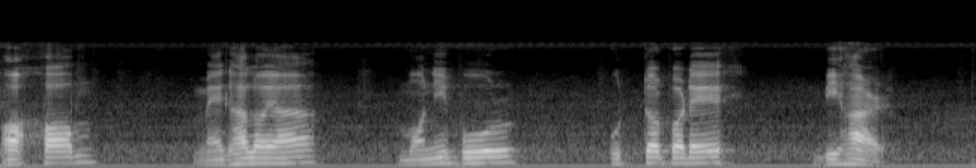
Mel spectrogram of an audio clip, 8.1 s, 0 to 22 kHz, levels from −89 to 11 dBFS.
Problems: none marked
